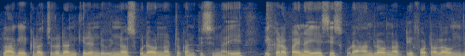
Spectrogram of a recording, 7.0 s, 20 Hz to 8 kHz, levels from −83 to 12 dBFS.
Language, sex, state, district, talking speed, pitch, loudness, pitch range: Telugu, male, Andhra Pradesh, Sri Satya Sai, 165 wpm, 115 Hz, -17 LUFS, 110-120 Hz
